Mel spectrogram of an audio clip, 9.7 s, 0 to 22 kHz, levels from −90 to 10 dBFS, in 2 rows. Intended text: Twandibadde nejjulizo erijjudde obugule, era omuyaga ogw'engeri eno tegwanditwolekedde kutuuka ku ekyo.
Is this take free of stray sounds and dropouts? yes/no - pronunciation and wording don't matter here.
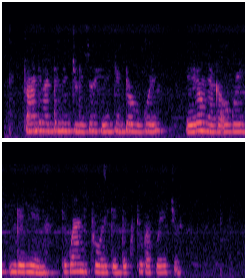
yes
